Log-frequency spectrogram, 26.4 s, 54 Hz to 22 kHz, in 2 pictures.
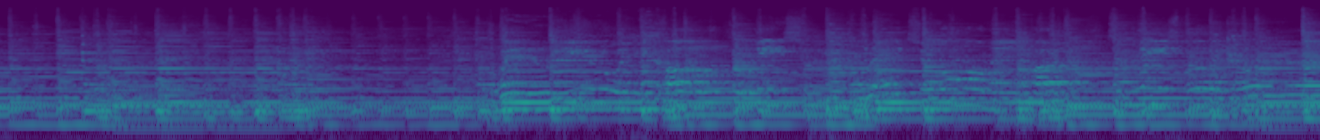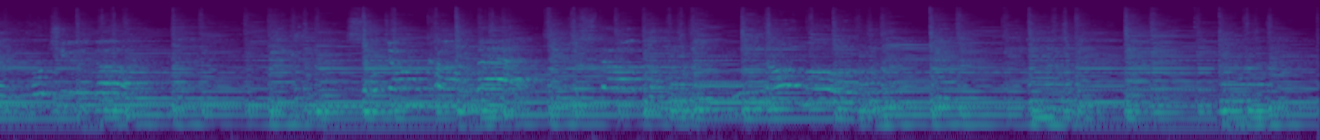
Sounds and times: Music: 0.0s - 26.4s.

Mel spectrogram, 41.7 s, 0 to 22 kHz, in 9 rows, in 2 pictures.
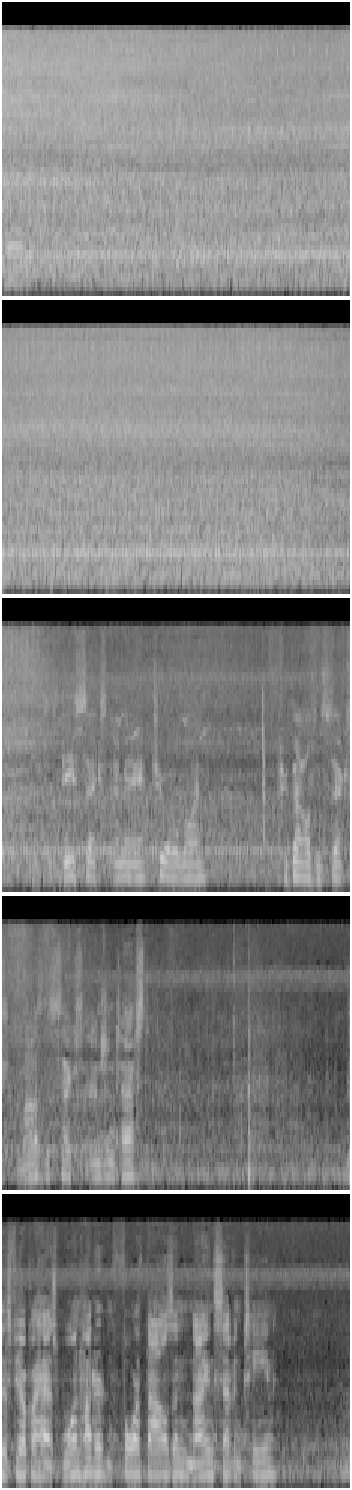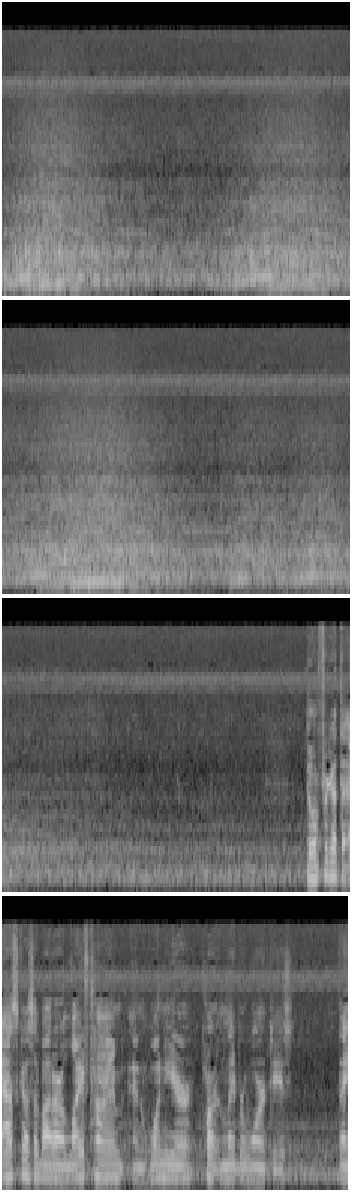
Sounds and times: Speech: 0.0s - 0.4s, 9.7s - 12.0s, 12.9s - 15.9s, 18.5s - 22.2s, 36.6s - 41.0s
Idling: 0.0s - 18.4s, 29.8s - 36.5s
Medium engine (mid frequency): 0.0s - 41.7s
Vehicle: 0.0s - 41.7s.

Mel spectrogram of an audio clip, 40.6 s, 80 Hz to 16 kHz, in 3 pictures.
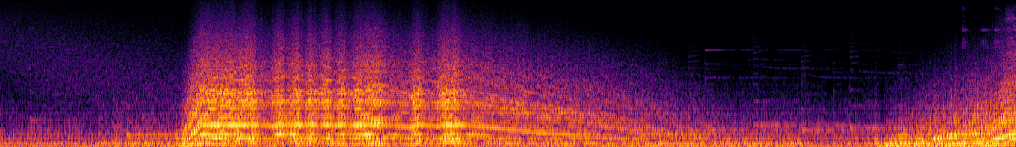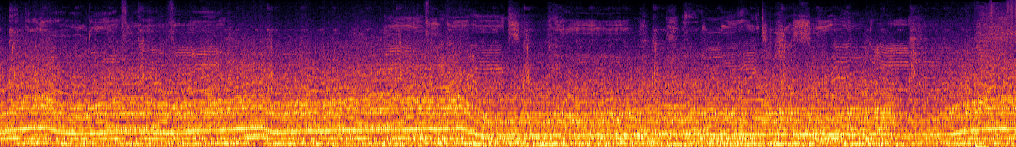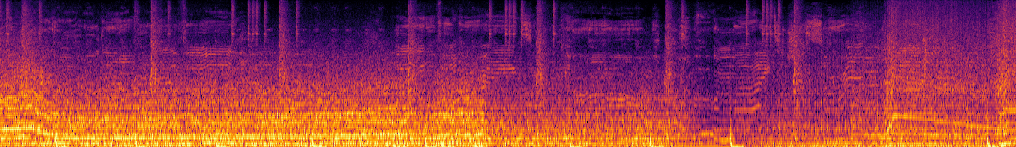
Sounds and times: Music: 0.0s - 40.6s.

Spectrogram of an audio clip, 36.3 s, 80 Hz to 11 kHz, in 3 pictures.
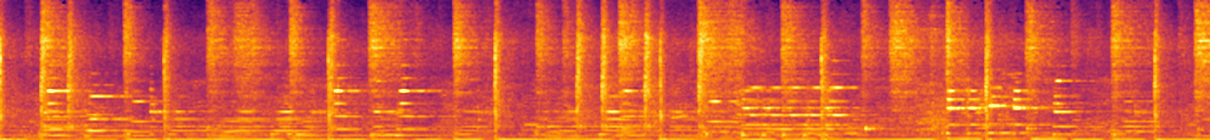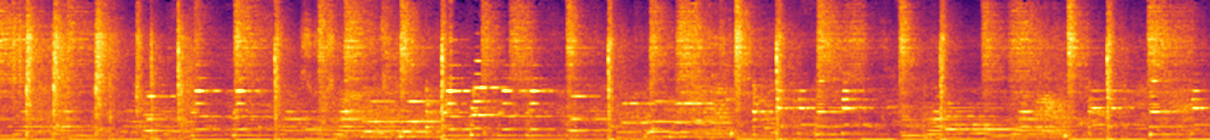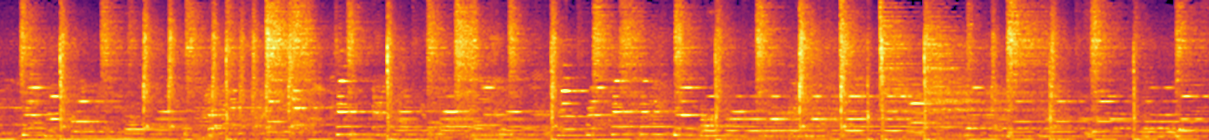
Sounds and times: Drum: 0.0s - 36.2s.

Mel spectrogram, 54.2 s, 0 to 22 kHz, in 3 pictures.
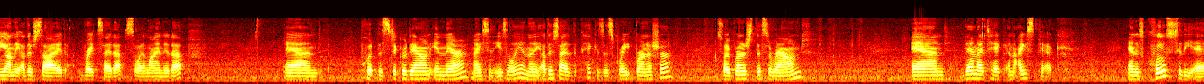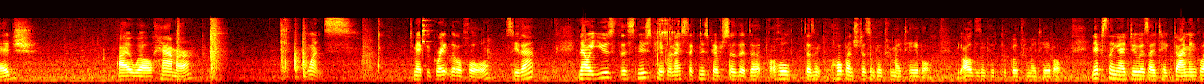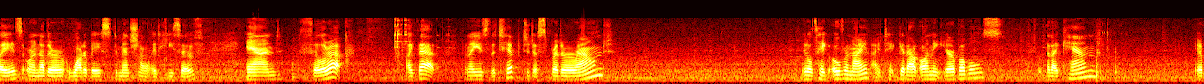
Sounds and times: Speech: 0.0s - 2.8s, 4.3s - 10.1s, 10.8s - 12.2s, 13.7s - 16.1s, 17.0s - 18.6s, 19.8s - 21.0s, 22.6s - 23.5s, 24.2s - 26.1s, 26.8s - 39.2s, 39.8s - 41.4s, 42.2s - 45.4s, 48.2s - 51.2s, 51.8s - 52.7s.

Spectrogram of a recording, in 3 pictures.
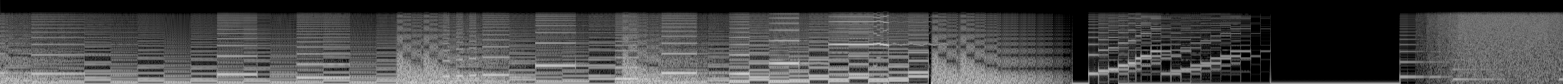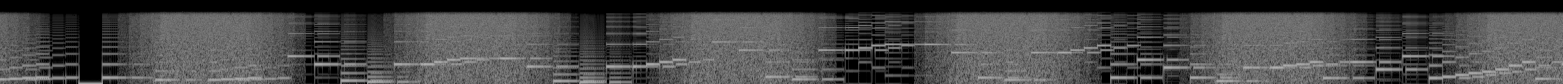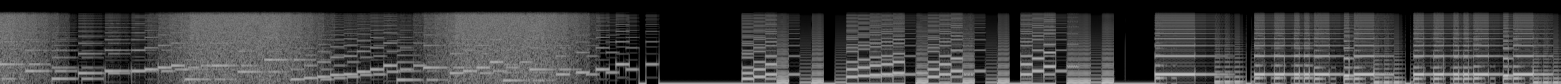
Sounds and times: Music: 0.0s - 9.4s, 18.4s - 37.7s, 38.8s - 42.3s, 42.9s - 46.8s.

